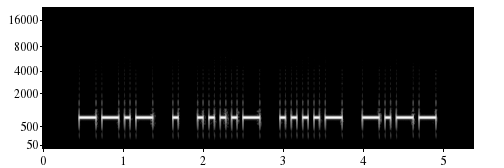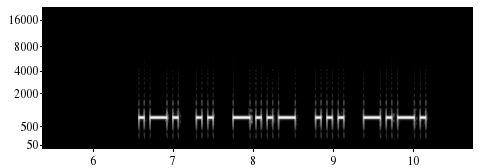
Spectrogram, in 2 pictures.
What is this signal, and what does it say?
Morse code, heard as a keyed tone, about 17 wpm, 800 Hz. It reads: QE44Y RIXSC
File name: 1500C S B 16wpm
